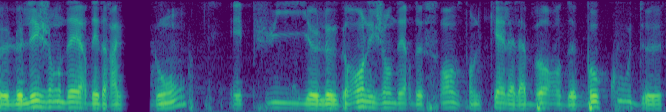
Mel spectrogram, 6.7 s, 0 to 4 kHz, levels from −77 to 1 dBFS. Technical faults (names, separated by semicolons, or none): call audio freeze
